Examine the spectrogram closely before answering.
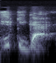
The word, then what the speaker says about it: ikigai: ikigai i k i g a i it's pronounced like ooh icky guy but it really means a little Wiki guy it's a good thing icky guy but but icky guy is um it's about you finding your purpose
